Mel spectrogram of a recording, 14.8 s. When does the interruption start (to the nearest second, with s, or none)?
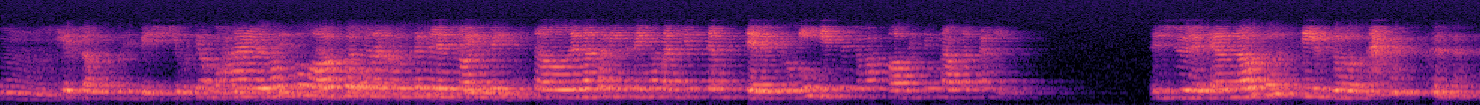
2 s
